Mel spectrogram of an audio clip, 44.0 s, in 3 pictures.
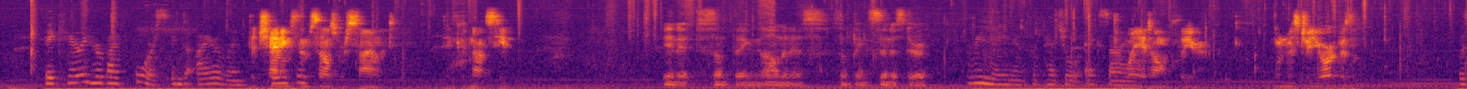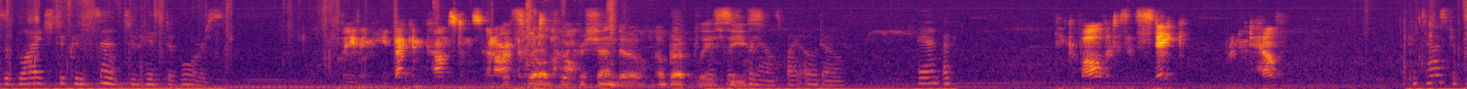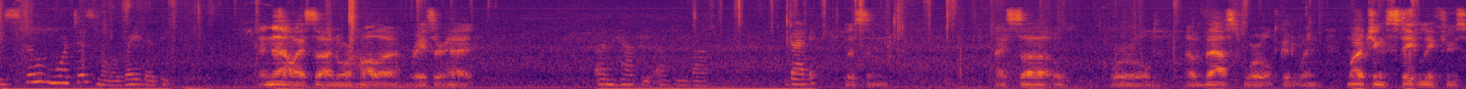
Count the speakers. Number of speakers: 3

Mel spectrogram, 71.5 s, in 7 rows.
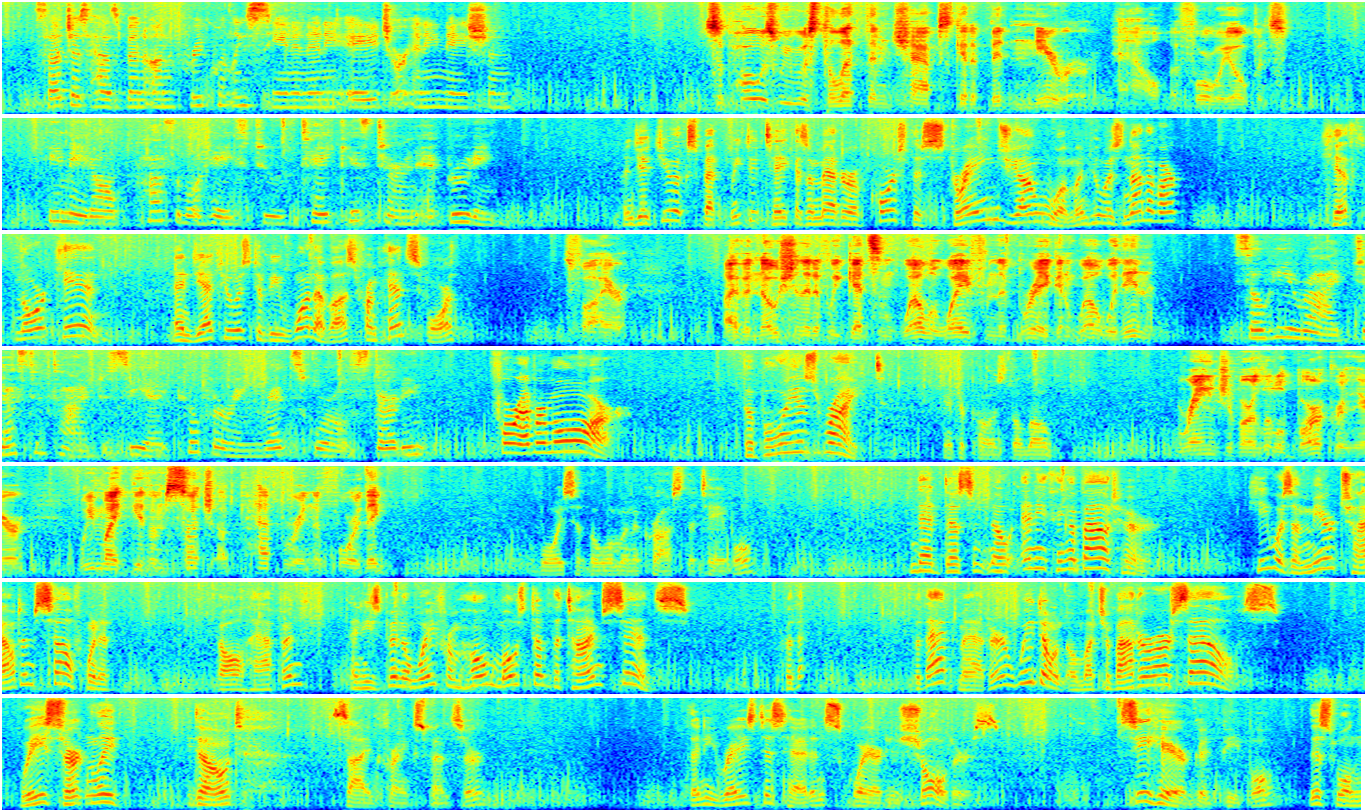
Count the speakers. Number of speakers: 4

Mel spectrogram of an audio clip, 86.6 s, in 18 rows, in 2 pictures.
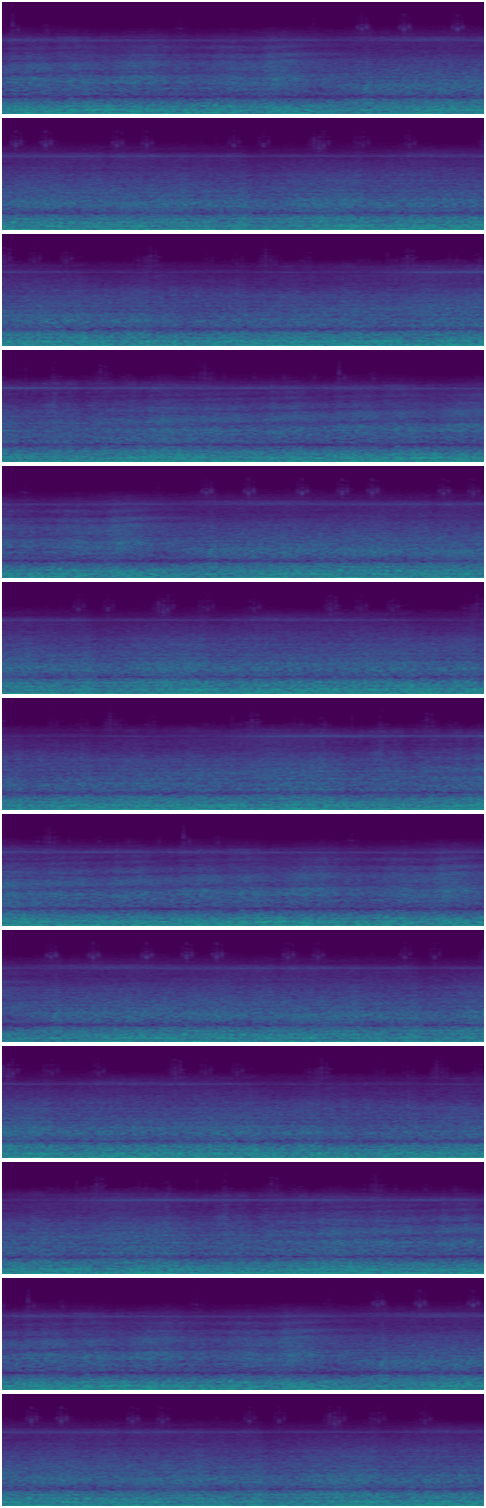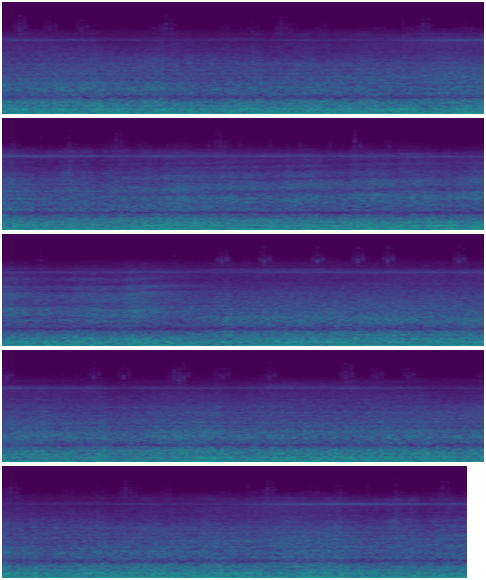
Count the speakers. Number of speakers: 0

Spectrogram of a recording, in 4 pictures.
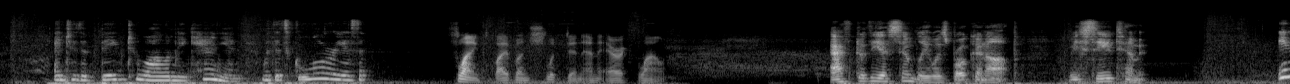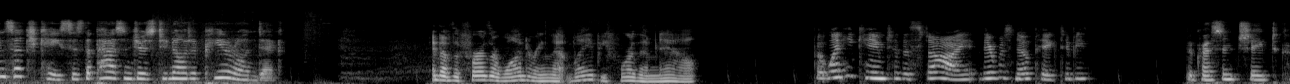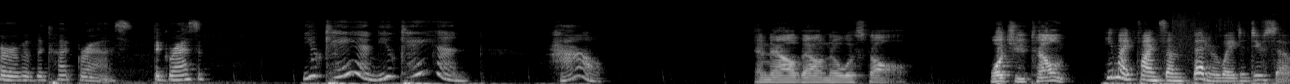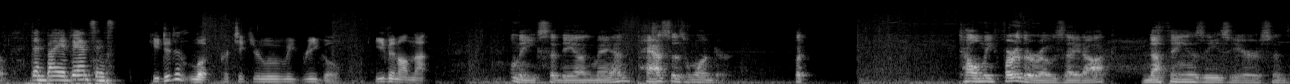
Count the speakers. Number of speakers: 10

